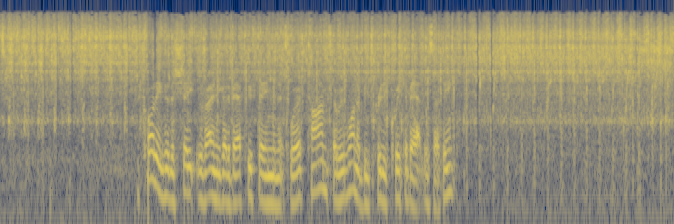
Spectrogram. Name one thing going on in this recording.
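A wooden stick stirs liquid in a paper cup, scraping softly.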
